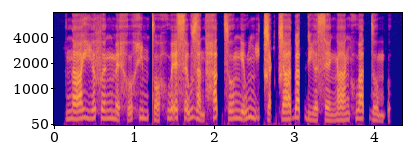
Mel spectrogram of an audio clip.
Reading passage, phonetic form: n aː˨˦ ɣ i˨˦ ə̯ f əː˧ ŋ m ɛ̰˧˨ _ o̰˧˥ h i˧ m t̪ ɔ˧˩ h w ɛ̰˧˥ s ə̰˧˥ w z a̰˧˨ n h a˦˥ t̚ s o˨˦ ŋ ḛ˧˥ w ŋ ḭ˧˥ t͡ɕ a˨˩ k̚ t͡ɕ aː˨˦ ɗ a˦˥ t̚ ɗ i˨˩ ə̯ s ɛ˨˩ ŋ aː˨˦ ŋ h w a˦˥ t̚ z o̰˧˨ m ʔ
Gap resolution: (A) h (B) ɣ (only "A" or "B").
A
